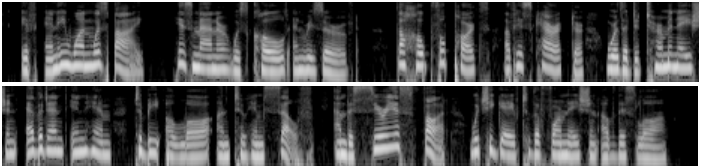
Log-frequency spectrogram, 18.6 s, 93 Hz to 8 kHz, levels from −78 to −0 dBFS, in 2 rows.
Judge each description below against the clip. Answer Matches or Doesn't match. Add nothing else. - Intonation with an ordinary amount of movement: Matches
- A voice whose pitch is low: Doesn't match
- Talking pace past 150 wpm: Doesn't match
